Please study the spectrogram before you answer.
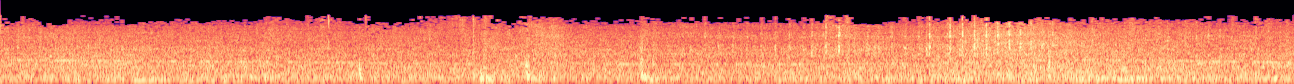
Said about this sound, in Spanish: saca con desgana ladrillos de la cinta transportadora y los pone en los secadores.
